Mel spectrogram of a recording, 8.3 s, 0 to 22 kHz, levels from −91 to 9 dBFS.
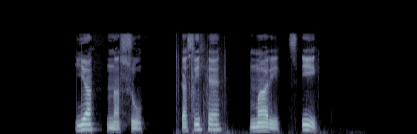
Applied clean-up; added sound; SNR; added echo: neural mask model DeepFilterNet 3.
